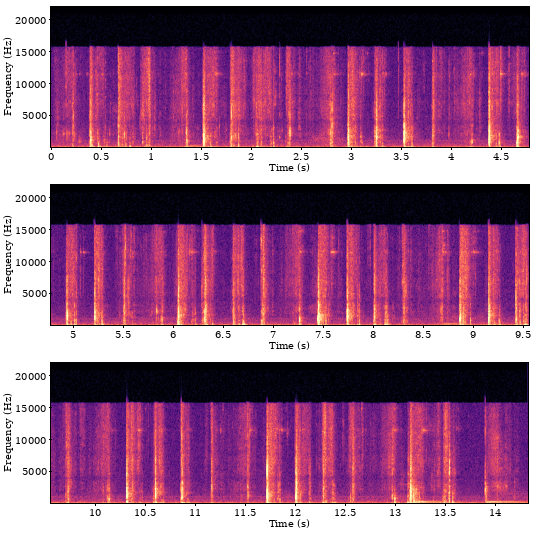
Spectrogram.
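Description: A tarot deck being shuffled by hand: an irregular run of sharp card clicks and slaps, about four a second.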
